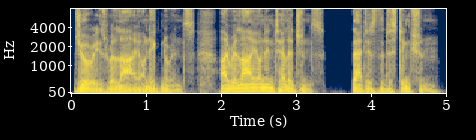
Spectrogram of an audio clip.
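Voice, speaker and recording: A man's voice: rumbling low, animated, normal speed, dry recording, clean studio sound. A man voicing an imperious, pedantic master detective with pompous, formal and precise speech in an audiobook. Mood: stern, commanding.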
